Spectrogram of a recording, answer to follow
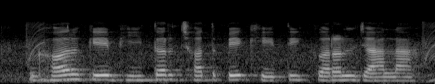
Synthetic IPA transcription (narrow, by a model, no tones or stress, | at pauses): ɡʱəɾkebʱiːt̪əɾt͡ʃʰət̪pekʰeːt̪ikəɾəld͡ʒaːlaː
